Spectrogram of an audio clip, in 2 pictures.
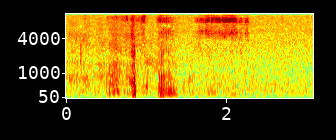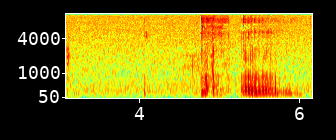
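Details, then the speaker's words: Sleeping, tired pet dog snoring: two rough, fluttering snorts about five seconds apart against quiet room noise. "This shit is crazy. My dog snores."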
